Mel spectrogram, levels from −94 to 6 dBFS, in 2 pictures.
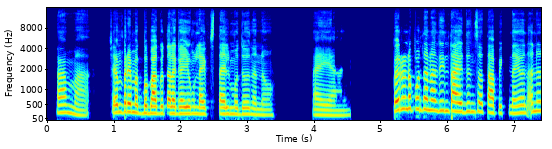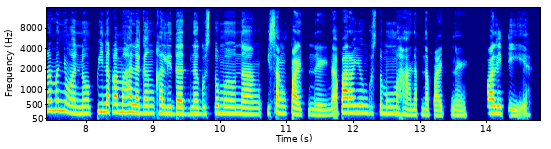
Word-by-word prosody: Tama. 230 -10 -1 0.3
Siyempre 260 +2 +3
magbabago 230 -2 +5
talaga 225 -1 +5
yung 220 0 +2
lifestyle 205 0 0
mo 200 -1 -3
dun 200 -2 -2
ano. 170 -1 -9 0.6
Ayan. 165 -1 -6 0.7
Pero 345 +4 +7
napunta 370 -2 +4
na 330 -2 +4
din 310 0 -1
tayo 300 -2 +6
dun 280 0 -3
sa 275 -2 -1
topic 235 -3 +1
na 225 -1 -3
yun 245 - -4
ano 280 +2 -1
naman 320 +1 0
yung 280 -5 -2
ano 220 0 -5
pinakamahalagang 260 -3 0
kalidad 220 -3 -1
na 215 0 -3
gusto 215 +3 -6
mo 220 -1 -3
ng 200 -2 -3
isang 225 +1 -2
partner 180 -5 -3
na - - -6
parang 245 0 +4
yung 245 -1 -4
gusto 220 +2 -15
mong 220 -1 -7
mahanap 185 -5 -7
na 175 - -5
partner, 165 -1 -9 0.3
quality 225 -7 -1
yeah. - - -19
225 Hz, 170 wpm, -24 LUFS, 200-255 Hz, 0.7 s, Pero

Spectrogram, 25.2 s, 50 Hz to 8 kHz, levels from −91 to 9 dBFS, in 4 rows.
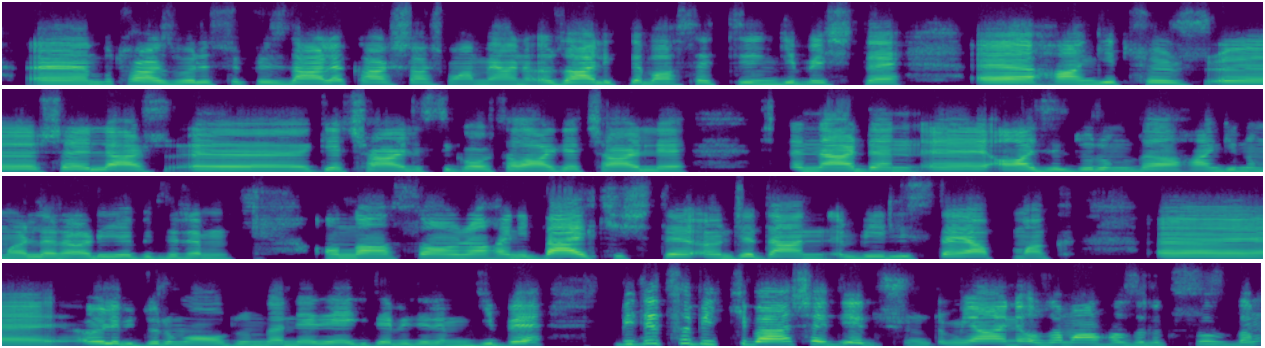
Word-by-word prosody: eee, 185 0 +5
bu 190 +2 -9
tarz 190 -3 +2
böyle 180 -1 -1
sürprizlerle 175 0 0
karşılaşmam. 170 -3 -3
Yani, 160 0 0
özellikle 170 +1 +2
bahsettiğin 170 +1 -3
gibi, 170 0 -2
işte, 170 +2 0 0.4
eee, 180 -1 +7
hangi 185 -1 +2
tür, 175 -3 -4
eee, 160 -1 +1
şeyler, 165 -1 +1
eee, 155 -1 +1
geçerli, 155 -1 -1
sigortalar 160 +1 -1
geçerli? 155 0 -1 0.4
İşte, 180 -1 -7
nerden, 175 0 +4
eee, 170 -1 0
acil 175 0 +1
durumda 170 0 -3
hangi 170 0 -3
numaraları 165 -1 -2
arayabilirim? 160 0 -4 0.5
Ondan 180 -1 +2
sonra, 175 0 0
hani, 180 -2 -3
belki, 185 0 +6
işte, 185 0 -2
önceden 180 -1 0 0.2
bir 175 -1 -5
liste 180 +1 -4
yapmak, 165 -1 0 0.4
eee, 165 -1 0 0.2
öyle 175 -1 +3
bir 165 -1 -7
durum 170 0 -5
olduğunda 165 0 -4
nereye 165 -1 -2
gidebilirim 155 0 -6
gibi. 160 -1 +3 0.4
Bir 295 +1 -1
de 330 0 +7
tabii 325 -5 0
ki 300 - -9
ben, 265 0 +9
şey 275 -3 0
diye 205 -4 +1
düşündüm, 190 -1 -12
yani, 200 0 +3
o 210 - -1
zaman 230 +2 +1
hazırlıksızdım, 230 +2 -8
170 Hz, 135 wpm, -23 LUFS, 160-185 Hz, 0.5 s, ben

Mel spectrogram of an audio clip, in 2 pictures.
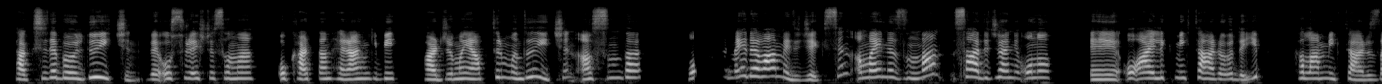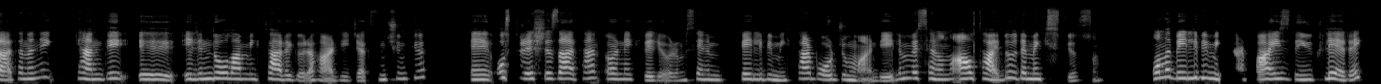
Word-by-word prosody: takside 270 +6 +2
böldüğü 280 +2 +3
için 225 - +1
ve 230 -1 0
o 270 - -1
süreçte 275 0 -2
sana 275 0 0 0.2
o 260 +1 -1
karttan 260 +2 +3
herhangi 250 +2 +4
bir 265 -1 +3 0.3
harcama 235 +3 +4
yaptırmadığı 270 +4 +1
için 315 0 -3
aslında 305 +6 0 0.5
o 290 - -1 0.3
ödemeye 330 +5 -1
devam 370 -1 +6
edeceksin. 205 - -3
Ama 310 +4 +4
en 345 +1 +2
azından 300 - +1 0.2
sadece, 330 -3 +3
hani, 315 -2 +1
onu, 310 +2 -2 0.4
eee, 225 -1 +2
o 280 +2 0
aylık 280 +2 +4
miktarı 265 -4 +2
ödeyip 250 - -4 0.3
kalan 275 -2 +1
miktarı 235 -6 0
zaten, 215 +5 +1
hani, 300 +6 -4 0.2
kendi, 245 -1 +2 0.3
eee, 230 -3 -2
elinde 250 +3 -2
olan 260 -2 +1
miktara 240 -1 0
göre 195 -5 -6
harcayacaksın. 190 +3 -5
Çünkü, 265 +7 -11 0.5
eee, 225 -1 +1
o 300 +4 -2
süreçte 270 0 -2
zaten 265 +2 0
örnek 245 -3 -6
veriyorum 185 0 -6
senin 215 0 -7
belli 235 -2 -2
bir 230 - -4
miktar 210 +7 -1
borcun 215 -2 -4
var 175 - -5
diyelim 245 +12 -4
ve 285 - -1
sen 270 -2 -4
onu 230 0 -4
6 265 0 +3
ayda 225 - +3
ödemek 260 -4 -1
istiyorsun. 185 +3 -13 0.5
Ona 295 +5 0
belli 285 +1 +3
bir 300 - 0
miktar 250 -4 -4
faiz 255 -1 +3
de 225 - -7
yükleyerek, 225 +4 -1
260 Hz, 150 wpm, -24 LUFS, 230-285 Hz, 0.5 s, devam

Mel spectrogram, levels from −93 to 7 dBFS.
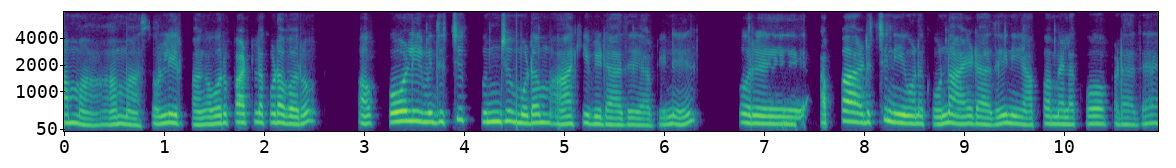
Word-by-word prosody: ஆமா, 210 -5 0 0.3
ஆமா 180 -1 -1 0.2
சொல்லியிருப்பாங்க. 190 -3 0
ஒரு 205 +2 +1
பாட்ல 225 0 0
கூட 220 0 +2
வரும். 210 +7 0 0.5
அ - - +1 0.2
கோழி 255 +2 +7
மிதிச்சு 235 +5 -1 0.2
குஞ்சு 240 +1 +3
முடம் 210 +2 +2 0.2
ஆகிவிடாது 180 -4 -2
அப்பாடின்னு 170 +4 -4 0.6
ஒரு 200 -1 +3 0.6
அப்பா 260 - 0
அடிச்சு 225 +5 -3
நீ 220 - +4
உனக்கு 190 -1 -2
ஒண்ணும் 205 +1 +2
ஆயிடாது. 185 -2 -1
நீ - - +1
அப்பா 165 +4 -9
மேல 175 -1 -1
கோவப்படாத. 180 -3 -4
195 Hz, 135 wpm, -18 LUFS, 180-220 Hz, 0.6 s, கோழி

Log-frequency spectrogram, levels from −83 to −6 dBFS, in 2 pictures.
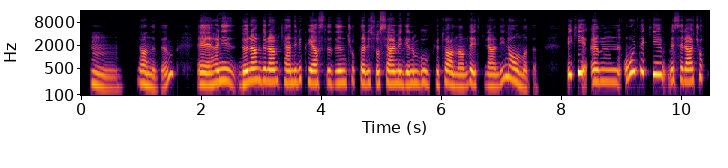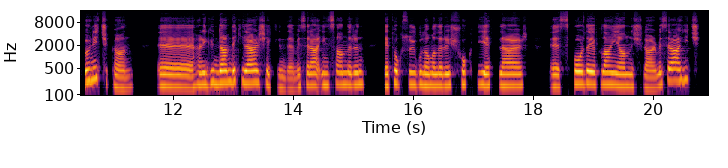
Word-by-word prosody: Hımm. 150 -7 -7 0.3
Anladım. 195 - -2 0.4
Eee, 195 -1 +4
hani, 220 -3 +1
dönem 240 +4 +6
dönem 230 -1 +5
kendini 225 +1 -1
kıyasladığın, 215 -1 +1
çok 240 +2 -12
da, - - +5
hani, 210 -1 +2
sosyal 205 0 +2
medyanın 205 0 0
bu 210 -2 -3
kötü 205 +3 -3
anlamda 175 -4 +1
etkilendiğin 185 - -3
olmadı. 220 - -2 0.5
Peki, 395 +6 +5
emm, 230 0 0 0.2
oradaki 405 -4 +3
mesela 235 -1 +2
çok 285 +4 -7
öne 240 +4 +2
çıkan, 155 - -6 0.4
eee, 165 -3 +1
hani, 190 +1 -1
gündemdekiler 215 +1 +3
şeklinde 150 -9 -7
mesela 185 +5 -1
insanların 190 +1 -3 0.3
detoks 200 +3 -2
uygulamaları, 180 -2 -1
şok 195 +1 -6
diyetler, 180 -1 -1 0.4
eee, 165 0 -1
sporda 205 +5 +1
yapılan 200 -1 +3
yanlışlar. 175 -5 -2
Mesela 235 +8 +1
hiç, 260 +2 -6
200 Hz, 120 wpm, -21 LUFS, 180-225 Hz, 0.5 s, dönem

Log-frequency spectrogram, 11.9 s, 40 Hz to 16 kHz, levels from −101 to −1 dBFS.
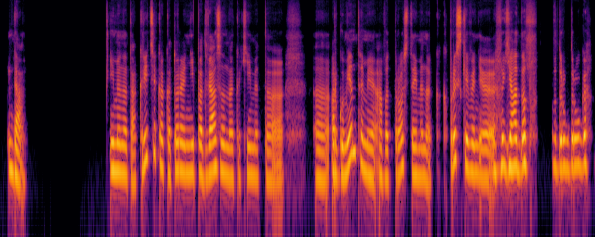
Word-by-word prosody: Да. 190 -7 +1 1.7
Именно 210 -2 +3
та 165 - -6
критика, 265 - -1
которая 210 +1 0
не 205 +1 -1
подвязана 200 -1 +1
какими-то, 180 -1 -6 0.9
а, 175 -2 -3
аргументами, 205 - +1
а 190 - -2
вот 175 -1 -4
просто, 200 +2 -2
именно 185 -2 -3
как - - -18
прыскивание 215 -7 +2
ядом 240 +1 +5 0.5
в 240 - -4
друг 230 0 +2
друга. 245 +2 +3
210 Hz, 100 wpm, -22 LUFS, 185-235 Hz, 1.7 s, ядом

